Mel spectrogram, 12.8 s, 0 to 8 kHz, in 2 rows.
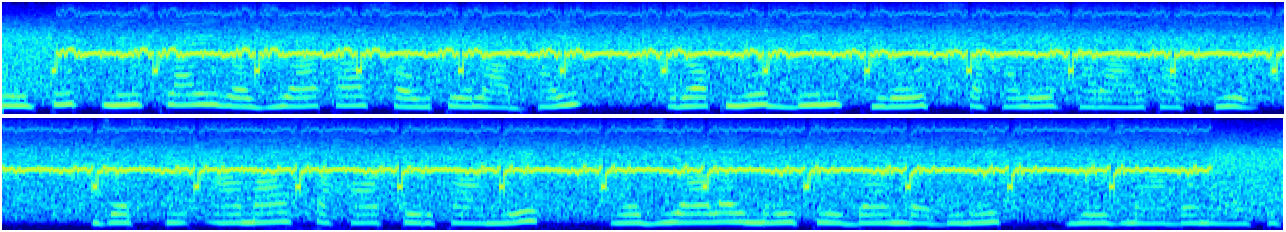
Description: SSTV (slow-scan television), PD 120, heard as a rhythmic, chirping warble, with radio hiss and speech in Nepali.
